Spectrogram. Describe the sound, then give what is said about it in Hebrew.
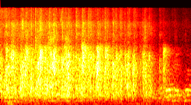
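An audience at an evening talk applauds steadily for a person who has just asked a question, a dense crackle of many hands clapping at once that holds for several seconds before thinning out slightly toward the end. “מגיע לו כפיים, לא?”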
